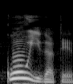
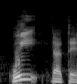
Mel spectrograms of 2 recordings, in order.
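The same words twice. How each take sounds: First: The stress falls on the u sound. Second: The stress falls on the i sound. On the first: The speaker calls it wrong. "no vamos a decir cuídate, no" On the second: The speaker calls it right. "se pone sobre la segunda"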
